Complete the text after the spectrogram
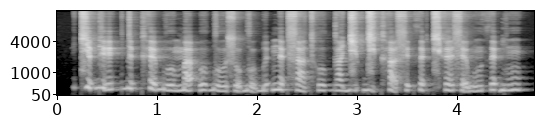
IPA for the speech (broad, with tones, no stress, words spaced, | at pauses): t͡ɕɛ˦ʔɡḛ˦˨ | dɛ˦ʔkʰɛ̰˦˨bo˨ʊ̯ mä̰˦˨ ʔo˦ɡo˨ʊ̯so̰˦˨ɡo̰˦˨ʊ̯ bɛ˦ʔnɛ˦ʔ sʰä˨tʰo˦ɡä˦ d͡ʑʊ˦ʔ d͡ʑḛ˦˨kʰä̰˦˨ sʰɪ˦ʔθɛ˦ʔt͡ɕʰɛ˦ sʰɛ̰˦˨wũ˦ θɛ˦ʔɡũ˦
